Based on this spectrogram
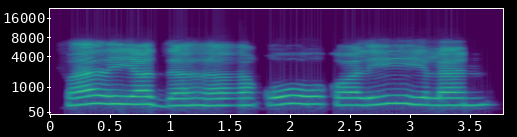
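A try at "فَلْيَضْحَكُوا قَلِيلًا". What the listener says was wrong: Sudah bagus tapi doanya jangan jadi dal. Jadi caranya kayak orang mau kentut, mau buang angin tapi ditahan. Anginnya nggak keluar nih. Jangan diyedekan.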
